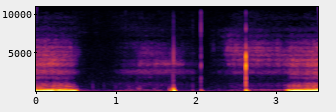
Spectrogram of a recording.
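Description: Loud, deep snores with a quiet gap of about two and a half seconds and a few small snorts between them: snoring.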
